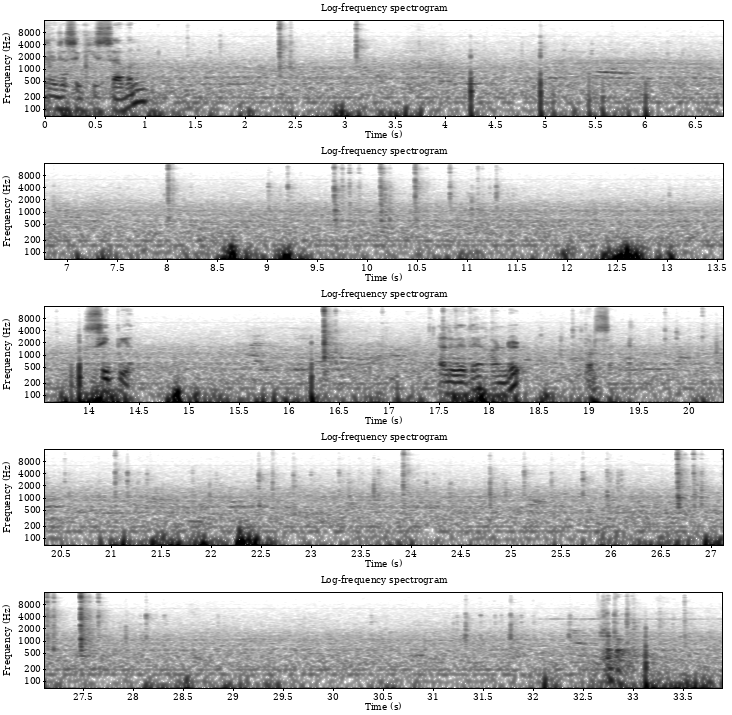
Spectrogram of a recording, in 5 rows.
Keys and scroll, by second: 0.0 ctrl+shift+Left, 0.3 ctrl+v, 8.2 ctrl+v, 9.7 ctrl+BackSpace, 10.9 ctrl+space, 19.9 ctrl+shift+Left, 20.1 ctrl+c, 21.2 ctrl+shift+Left, 21.4 ctrl+v, 23.5 ctrl+c, 24.2 ctrl+v, 26.7 ctrl+BackSpace, 27.7 ctrl+space.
